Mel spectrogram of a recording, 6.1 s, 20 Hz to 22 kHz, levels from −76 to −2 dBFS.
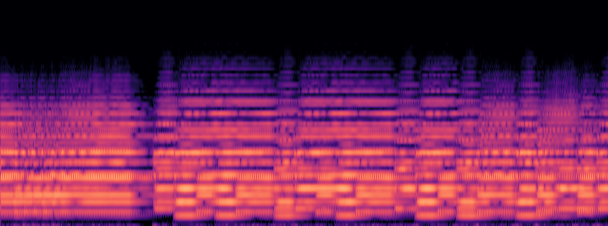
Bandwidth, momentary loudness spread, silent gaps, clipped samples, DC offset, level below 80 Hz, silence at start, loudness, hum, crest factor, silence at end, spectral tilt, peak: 9.6 kHz; 3 LU; none; under 0.1%; under 0.1%; -58 dBFS; 0 s; -17 LUFS; none; 14 dB; 0 s; -3 dB/octave; -4 dBFS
